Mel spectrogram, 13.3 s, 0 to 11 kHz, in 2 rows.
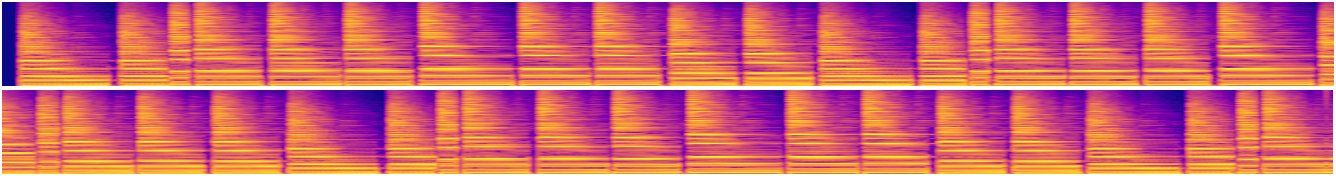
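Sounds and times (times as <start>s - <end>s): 
angry bass: 0.1s - 13.3s.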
